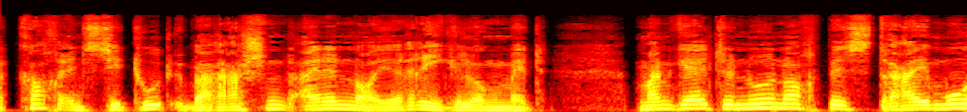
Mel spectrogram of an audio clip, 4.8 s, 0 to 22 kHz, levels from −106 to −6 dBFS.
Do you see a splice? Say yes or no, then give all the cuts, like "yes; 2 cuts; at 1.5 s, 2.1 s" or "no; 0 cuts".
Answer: no; 0 cuts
